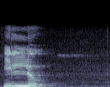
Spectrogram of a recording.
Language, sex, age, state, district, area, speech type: Telugu, female, 45-60, Andhra Pradesh, Nellore, urban, read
